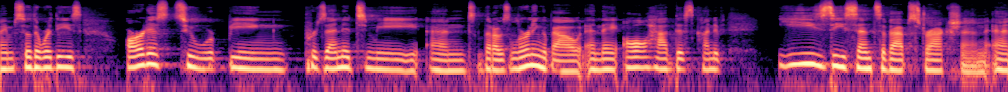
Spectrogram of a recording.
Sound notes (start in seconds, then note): none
